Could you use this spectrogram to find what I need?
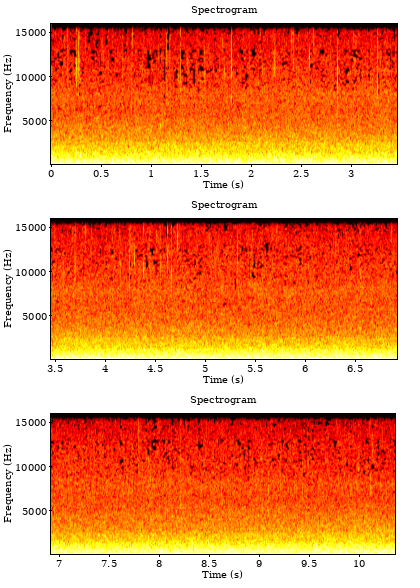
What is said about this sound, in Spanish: Comienzas a escuchar a lo lejos un sonido de agua que cae. Te vas acercando más y más. Y de lo alto de una montaña puedes apreciar una cascada. Ahora la escuchas fuerte. Es un sonido precioso.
